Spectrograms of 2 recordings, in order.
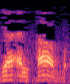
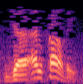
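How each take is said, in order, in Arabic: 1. تنتهي الكلمة الأخيرة بحرف ساكن. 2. تنتهي الكلمة الأخيرة بياء مدّ طويلة 'ee'. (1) "حذفنا الياء ووقفنا على ما قبلها وهو اللام بالسكون" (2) "فالكثير في الوقف عليه أننا نقف بإثبات الياء"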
